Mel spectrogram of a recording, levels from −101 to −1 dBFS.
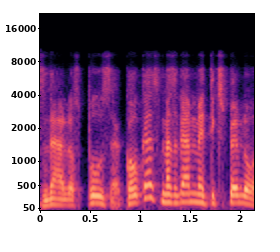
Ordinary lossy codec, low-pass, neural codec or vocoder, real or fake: Opus, 32 kbps; 7.2 kHz; codec, 16 kHz, 0.5 kbps, X-Codec, WavLM features, trained on Multilingual LibriSpeech; fake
